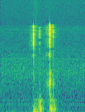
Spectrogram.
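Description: Two quick computer mouse clicks in close succession, crisp and near against quiet room tone, made while building a measure in Power BI.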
